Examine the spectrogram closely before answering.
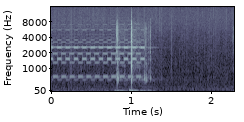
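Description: A phone rings briefly.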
